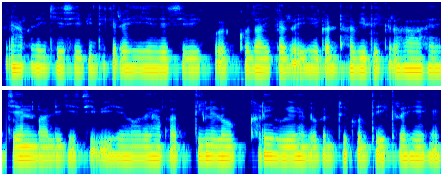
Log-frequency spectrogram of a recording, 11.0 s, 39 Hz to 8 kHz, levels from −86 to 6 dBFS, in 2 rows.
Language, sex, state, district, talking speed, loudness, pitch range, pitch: Hindi, male, Chhattisgarh, Rajnandgaon, 225 wpm, -34 LUFS, 115-120 Hz, 115 Hz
